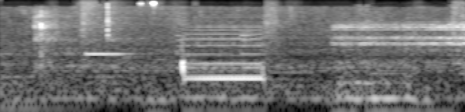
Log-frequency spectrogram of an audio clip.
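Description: Phone keypad tones as a call is dialed, a few short steady electronic beeps over low background hum, close, with no talking.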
